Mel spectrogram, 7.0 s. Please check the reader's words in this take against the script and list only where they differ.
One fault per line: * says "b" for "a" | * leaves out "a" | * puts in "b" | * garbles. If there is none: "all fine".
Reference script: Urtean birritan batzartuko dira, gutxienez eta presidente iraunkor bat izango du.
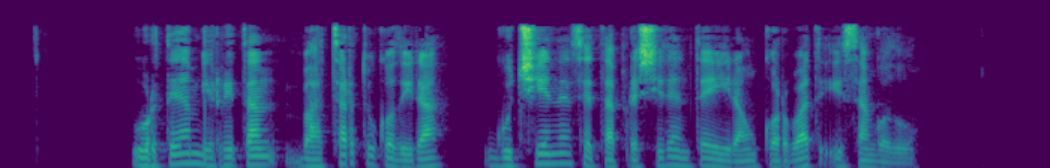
all fine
